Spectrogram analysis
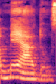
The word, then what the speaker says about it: meadows: Essa palavra se escreve M-E-A-D-O-W-S, mas você não fala meadows, só meadows, meadows, ok?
